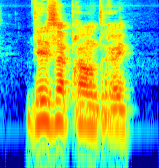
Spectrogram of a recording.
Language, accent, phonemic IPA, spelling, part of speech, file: French, Canada, /de.za.pʁɑ̃.dʁɛ/, désapprendraient, verb, LL-Q150 (fra)-désapprendraient.wav
- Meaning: third-person plural conditional of désapprendre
